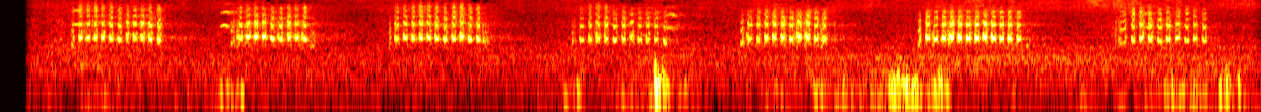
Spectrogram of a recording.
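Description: Great egret giving seven harsh, raspy croaks in a steady series, about one a second, over low rumbling background noise.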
